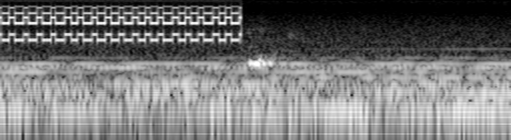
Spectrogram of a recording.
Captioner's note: phone rings; beep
